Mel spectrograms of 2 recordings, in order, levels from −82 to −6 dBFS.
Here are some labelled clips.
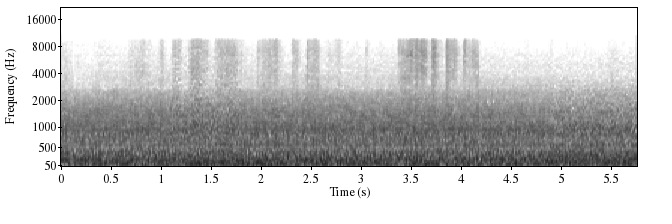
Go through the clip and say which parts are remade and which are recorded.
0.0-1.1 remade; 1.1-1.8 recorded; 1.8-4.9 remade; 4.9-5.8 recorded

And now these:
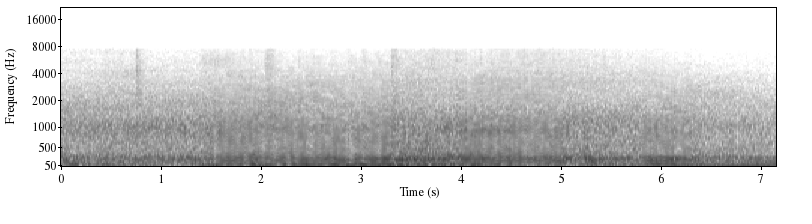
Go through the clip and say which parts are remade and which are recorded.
0.0-1.5 recorded; 1.5-3.3 remade; 3.3-4.0 recorded; 4.0-5.0 remade; 5.0-5.8 recorded; 5.8-6.3 remade; 6.3-7.2 recorded

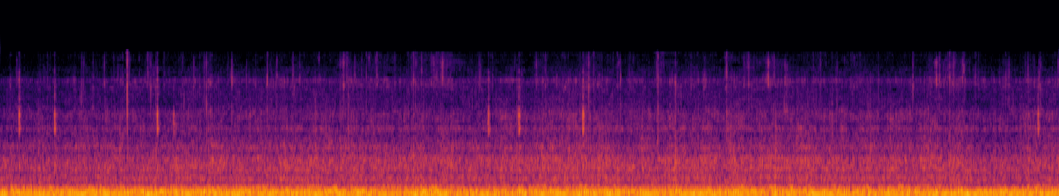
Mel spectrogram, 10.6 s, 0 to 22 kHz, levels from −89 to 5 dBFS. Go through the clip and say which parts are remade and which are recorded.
0.0-10.6 remade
